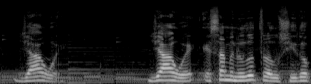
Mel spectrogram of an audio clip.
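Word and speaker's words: Yahweh: h recientes descubrimientos arqueológicos han indicado que este término debe ser pronunciado yagüe yagüe es a menudo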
